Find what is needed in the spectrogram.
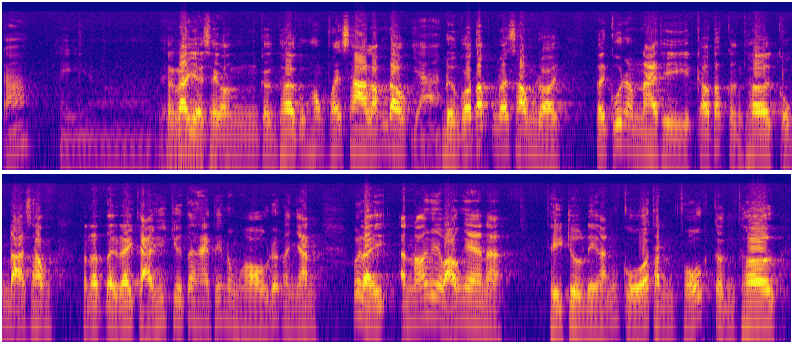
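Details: Adult man; typical speech.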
